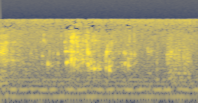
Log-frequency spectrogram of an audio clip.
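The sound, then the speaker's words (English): Water poured to wash a bullet wound in a man's chest, a soft, continuous trickling and splashing over a steady low hum. “Let me wash his wound. Take a look at it. I'll wet the scar.”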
